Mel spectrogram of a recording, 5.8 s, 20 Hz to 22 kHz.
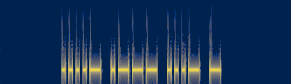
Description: Morse code, heard as a keyed tone, about 17 wpm, 700 Hz. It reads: 4JVT
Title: Four Challenging Letter-Number Combinations 17wpm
